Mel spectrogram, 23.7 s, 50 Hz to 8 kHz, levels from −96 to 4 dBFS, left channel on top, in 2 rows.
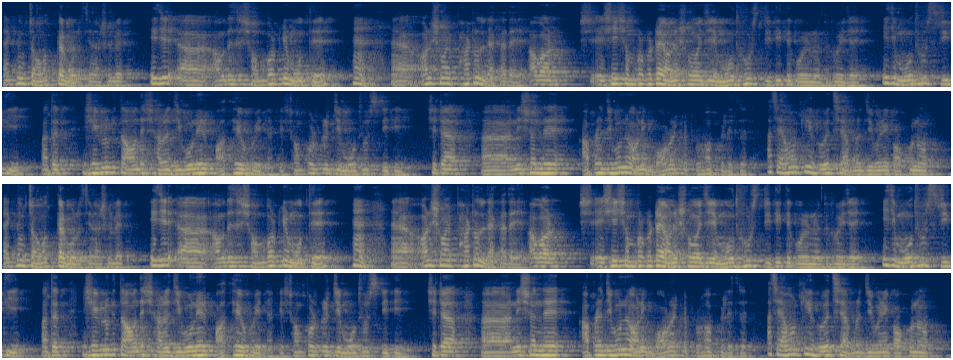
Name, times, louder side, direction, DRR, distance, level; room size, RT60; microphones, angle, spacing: voice 1, 0.0-1.5 1.8-4.1 4.4-4.6 4.8-6.9 7.2-10.7 11.0-12.1 12.3-16.9 17.2-17.6 17.8-18.8 19.1-23.5, right 1 dB, 70° right, 2 dB, 1.7 m, -27 dB
16.5 x 15.0 x 3.5 m, 0.82 s
head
